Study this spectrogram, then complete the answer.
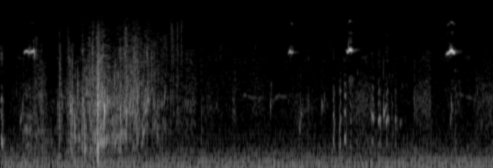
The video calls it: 你有聽過水獺的叫聲嗎? How does the Eurasian Otter sounds like?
